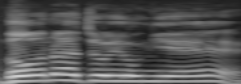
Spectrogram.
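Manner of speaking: loud, slow, drawn-out yell.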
